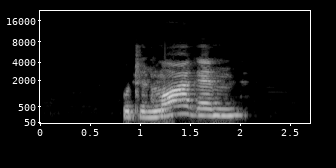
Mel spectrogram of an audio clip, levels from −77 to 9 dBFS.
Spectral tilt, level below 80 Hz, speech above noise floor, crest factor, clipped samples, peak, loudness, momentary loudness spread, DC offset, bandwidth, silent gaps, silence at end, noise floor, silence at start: -6.5 dB/octave; -60 dBFS; 61 dB; 16 dB; under 0.1%; 0 dBFS; -14 LUFS; 14 LU; under 0.1%; 7.6 kHz; none; 0.7 s; -75 dBFS; 0.85 s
